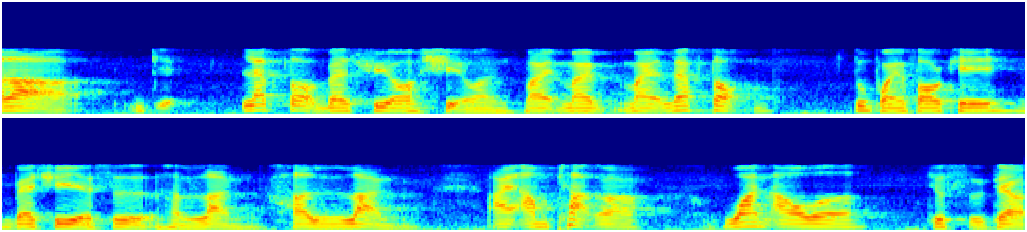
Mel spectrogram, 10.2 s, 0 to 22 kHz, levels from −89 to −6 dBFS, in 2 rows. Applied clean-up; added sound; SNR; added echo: none; none; none; none.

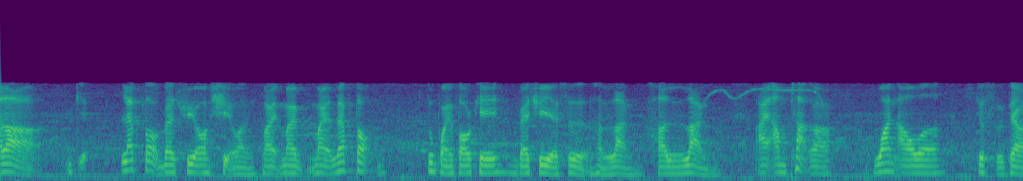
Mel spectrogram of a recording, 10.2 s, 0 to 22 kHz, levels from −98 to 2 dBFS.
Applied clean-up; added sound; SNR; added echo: none; Crowd; 18 dB; none.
